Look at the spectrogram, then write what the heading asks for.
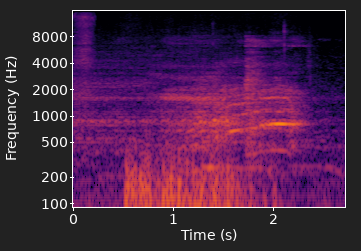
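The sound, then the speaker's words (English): A dairy cow near a newborn bull calf gives a single long, low moo, rising into a strained, tonal bellow before fading, heard alone against quiet ambience. “Other cows always seem to show a strong interest in a new calf.”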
